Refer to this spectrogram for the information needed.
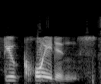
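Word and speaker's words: fucoidans: No, it's way off. It's fucoidins. – Fucoidins.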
